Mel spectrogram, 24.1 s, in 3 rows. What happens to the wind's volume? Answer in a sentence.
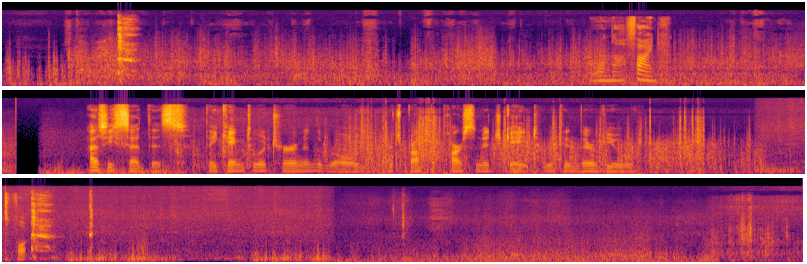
The volume of the wind stays about the same.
